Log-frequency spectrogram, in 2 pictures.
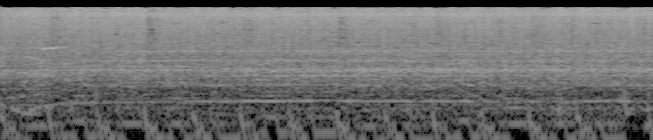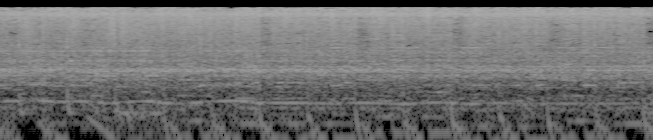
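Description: Electric countertop blender running and chopping chilies and garlic, its motor picking up speed as it starts and then holding a steady whine, with background music underneath.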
